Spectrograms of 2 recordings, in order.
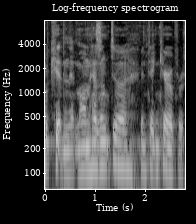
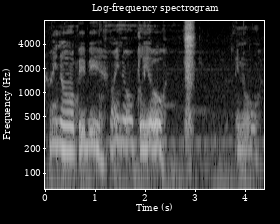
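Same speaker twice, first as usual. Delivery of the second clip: pet talk; 8 semitones higher than usual. Real, not acted. Cooing to kitten.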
